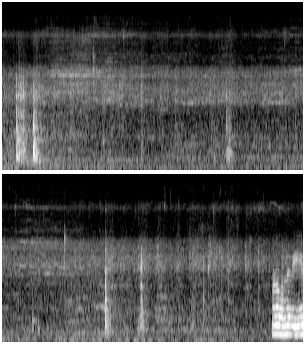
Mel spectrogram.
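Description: Dried red chillies fry in a pan, giving a faint, crackly sizzle with occasional soft clicks and stirring knocks, and a voice breaks in at the end.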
